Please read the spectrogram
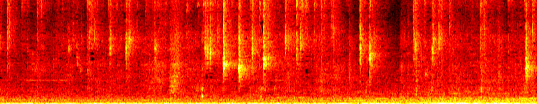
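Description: Kitchen faucet running in a thin stream onto a wet puppy in the sink, with water dripping and splashing in scattered small spatters over a low steady hum.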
